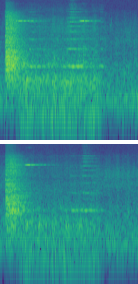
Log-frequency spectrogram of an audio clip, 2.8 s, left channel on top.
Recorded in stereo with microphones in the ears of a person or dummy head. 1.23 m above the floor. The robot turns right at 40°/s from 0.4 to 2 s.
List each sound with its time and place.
0.1 s a clap: 25° left (ahead or behind), 3.5 m; by 0.5 s 20° left (ahead or behind), 3.5 m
